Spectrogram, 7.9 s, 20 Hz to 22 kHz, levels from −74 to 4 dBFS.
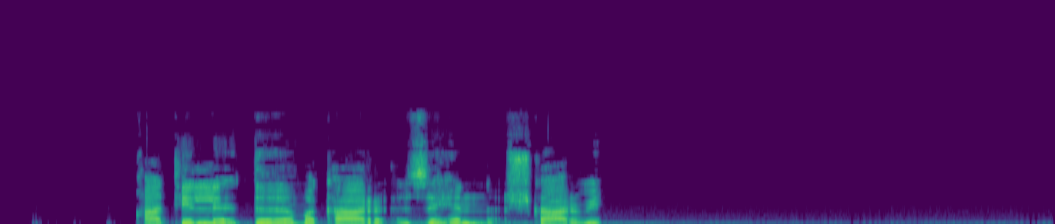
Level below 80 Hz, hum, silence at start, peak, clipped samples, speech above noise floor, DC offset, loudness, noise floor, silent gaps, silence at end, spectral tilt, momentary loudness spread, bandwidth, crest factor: -68 dBFS; none; 1.05 s; 0 dBFS; under 0.1%; 37 dB; under 0.1%; -17 LUFS; -54 dBFS; none; 3.4 s; -3 dB/octave; 5 LU; 11.5 kHz; 20 dB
